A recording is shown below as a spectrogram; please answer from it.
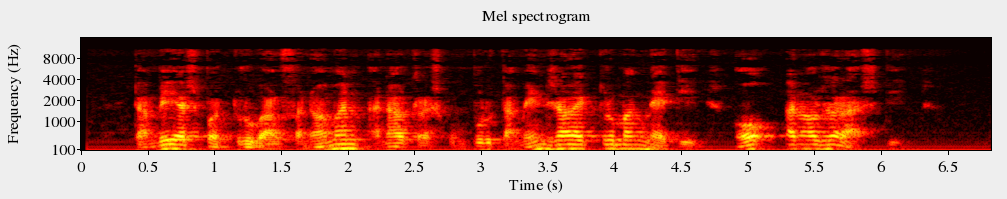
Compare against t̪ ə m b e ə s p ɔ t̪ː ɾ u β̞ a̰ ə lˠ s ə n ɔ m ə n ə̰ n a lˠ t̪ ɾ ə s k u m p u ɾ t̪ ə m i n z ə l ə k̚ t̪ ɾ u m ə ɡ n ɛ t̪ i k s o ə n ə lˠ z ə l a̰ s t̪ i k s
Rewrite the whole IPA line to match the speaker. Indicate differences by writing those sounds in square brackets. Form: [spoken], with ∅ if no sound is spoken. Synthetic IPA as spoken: t̪ ə m b e ə s p ɔ t̪ː ɾ u β̞ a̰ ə lˠ [f] ə n ɔ m ə n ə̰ n a lˠ t̪ ɾ ə s k u m p u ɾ t̪ ə m [e] n z ə l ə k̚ t̪ ɾ u m ə ɡ n ɛ t̪ i k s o ə n ə lˠ z ə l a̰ s t̪ i k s

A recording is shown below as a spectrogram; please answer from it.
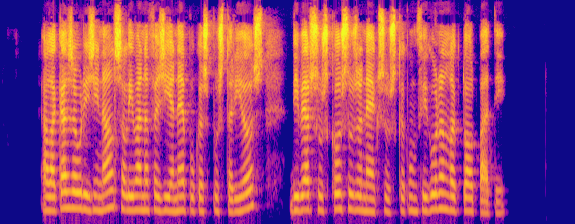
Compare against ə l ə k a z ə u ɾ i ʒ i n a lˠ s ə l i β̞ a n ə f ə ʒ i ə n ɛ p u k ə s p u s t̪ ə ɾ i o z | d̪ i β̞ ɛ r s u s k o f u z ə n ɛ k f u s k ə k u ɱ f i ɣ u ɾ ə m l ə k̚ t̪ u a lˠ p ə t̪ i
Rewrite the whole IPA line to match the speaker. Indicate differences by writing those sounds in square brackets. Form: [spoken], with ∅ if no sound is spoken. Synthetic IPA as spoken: ə l ə k a z ə u ɾ i ʒ i n a lˠ s ə l i β̞ a n ə f ə ʒ i ə n ɛ p u k ə s p u s t̪ ə ɾ i o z | d̪ i β̞ ɛ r s u s k o [s] u z ə n ɛ k [s] u s k ə k u ɱ f i ɣ u ɾ ə [n] l ə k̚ t̪ u a lˠ p [a] t̪ i

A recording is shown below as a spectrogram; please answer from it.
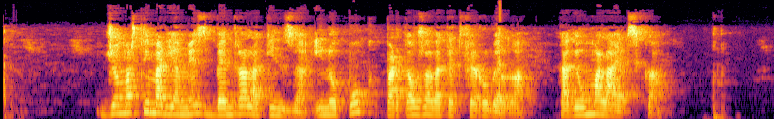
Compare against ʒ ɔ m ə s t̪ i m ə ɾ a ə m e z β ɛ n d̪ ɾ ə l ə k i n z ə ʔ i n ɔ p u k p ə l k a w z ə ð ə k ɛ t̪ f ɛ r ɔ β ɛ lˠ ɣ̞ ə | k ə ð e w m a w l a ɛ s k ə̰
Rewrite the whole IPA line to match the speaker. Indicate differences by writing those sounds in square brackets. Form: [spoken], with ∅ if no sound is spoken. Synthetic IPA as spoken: ʒ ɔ m ə s t̪ i m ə ɾ [i] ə m e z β ɛ n d̪ ɾ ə l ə k i n z ə ʔ i n [o] p u k p ə [ɾ] k a w z ə ð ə k ɛ t̪ f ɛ r [u] β ɛ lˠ ɣ̞ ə | k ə ð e w m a [∅] l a ɛ s k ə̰

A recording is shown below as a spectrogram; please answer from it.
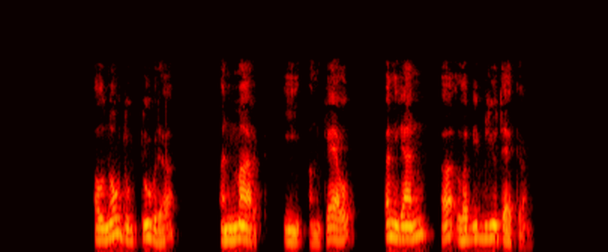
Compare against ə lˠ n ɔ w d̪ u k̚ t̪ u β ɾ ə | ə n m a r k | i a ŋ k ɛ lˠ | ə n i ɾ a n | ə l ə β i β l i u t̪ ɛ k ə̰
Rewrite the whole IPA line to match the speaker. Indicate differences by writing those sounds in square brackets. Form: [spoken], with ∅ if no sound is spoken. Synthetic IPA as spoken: ə lˠ n ɔ w d̪ u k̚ t̪ u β ɾ ə | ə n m a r k | i [ə] ŋ k ɛ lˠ | ə n i ɾ a n | ə l ə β i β l i u t̪ ɛ k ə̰

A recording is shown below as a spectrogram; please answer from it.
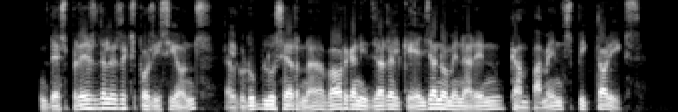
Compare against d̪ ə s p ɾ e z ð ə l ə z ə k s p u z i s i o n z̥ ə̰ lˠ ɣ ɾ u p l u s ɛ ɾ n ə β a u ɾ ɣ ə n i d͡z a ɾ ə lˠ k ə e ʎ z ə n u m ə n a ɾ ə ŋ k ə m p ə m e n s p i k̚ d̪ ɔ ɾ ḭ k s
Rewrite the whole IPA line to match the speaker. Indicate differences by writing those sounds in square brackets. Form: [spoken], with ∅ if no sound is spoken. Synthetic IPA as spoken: d̪ ə s p ɾ e z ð ə l ə z ə k s p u z i s i o n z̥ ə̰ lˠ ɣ ɾ u p l u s ɛ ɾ n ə β a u ɾ ɣ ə n i d͡z a ɾ ə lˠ k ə e ʎ z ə n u m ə n a ɾ ə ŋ k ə m p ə m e n s p i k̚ [t̪] ɔ ɾ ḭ k s

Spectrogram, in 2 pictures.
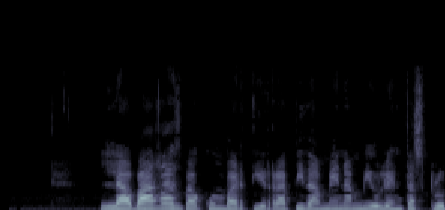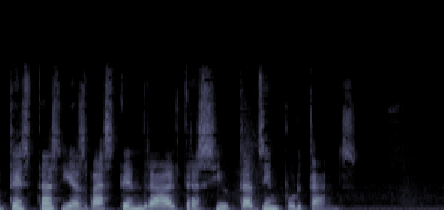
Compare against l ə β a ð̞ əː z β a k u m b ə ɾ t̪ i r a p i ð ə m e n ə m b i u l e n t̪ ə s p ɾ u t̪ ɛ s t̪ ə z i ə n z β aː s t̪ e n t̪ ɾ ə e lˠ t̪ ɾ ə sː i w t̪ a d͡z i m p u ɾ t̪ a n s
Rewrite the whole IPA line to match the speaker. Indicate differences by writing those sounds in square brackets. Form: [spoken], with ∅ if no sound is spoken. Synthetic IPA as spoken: l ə β a [ɣ̞] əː z β a k u m b ə ɾ t̪ i r a p i ð ə m e n ə m b i u l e n t̪ ə s p ɾ u t̪ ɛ s t̪ ə z i ə [∅] z β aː s t̪ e n [d̪] ɾ ə [a] lˠ t̪ ɾ ə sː i w t̪ a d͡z i m p u ɾ t̪ a n s

